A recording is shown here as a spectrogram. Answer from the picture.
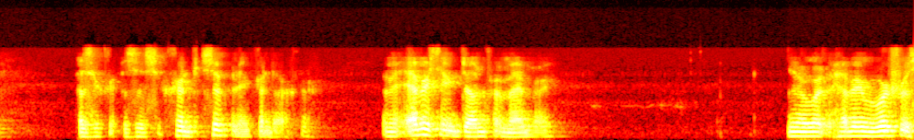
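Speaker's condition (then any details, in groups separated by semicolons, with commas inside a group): Tongue cancer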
